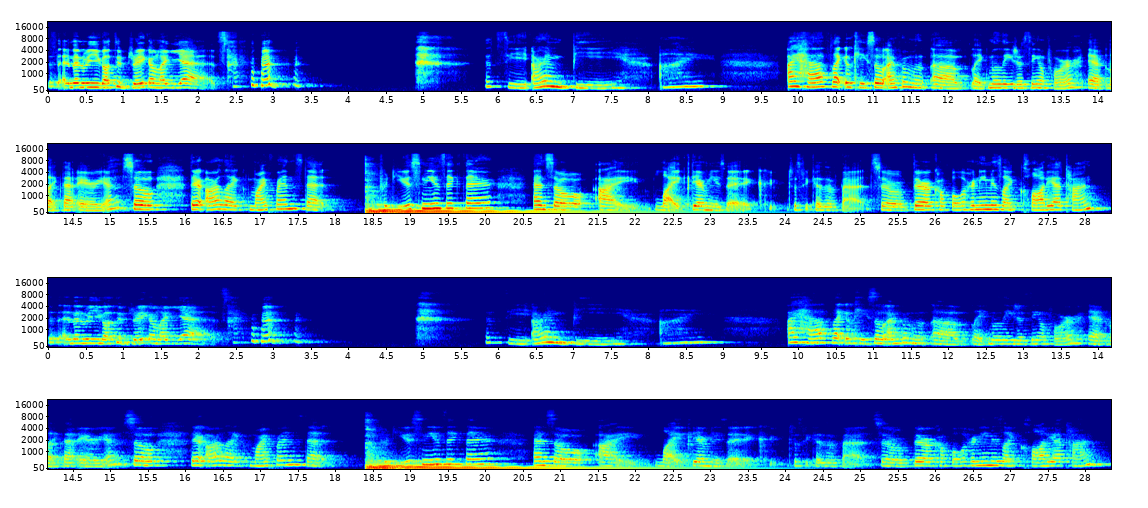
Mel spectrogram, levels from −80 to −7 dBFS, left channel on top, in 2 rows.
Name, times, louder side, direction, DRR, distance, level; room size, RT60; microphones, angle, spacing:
voice 1, 0.0-3.4 4.9-5.3 5.8-8.8 9.8-17.9 18.6-23.5 24.1-28.1, left 6 dB, 60° left, 0.3 m, -27 dB
sound 1, 18.4-22.7, left 1 dB, 80° left, 1.1 m, -25 dB
4.8 x 2.5 x 3.7 m
head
